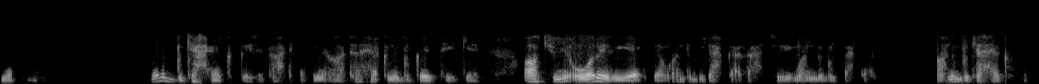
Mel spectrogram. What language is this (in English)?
Kashmiri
